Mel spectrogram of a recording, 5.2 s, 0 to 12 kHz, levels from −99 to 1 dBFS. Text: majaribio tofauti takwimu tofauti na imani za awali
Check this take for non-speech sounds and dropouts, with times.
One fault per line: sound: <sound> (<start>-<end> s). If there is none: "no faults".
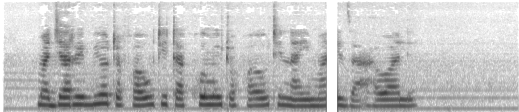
sound: dropout (3.3-3.4 s)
